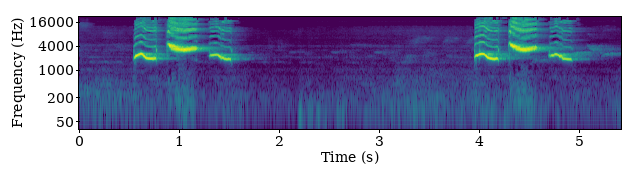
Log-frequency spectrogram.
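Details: Orange-headed thrush singing in the morning: two loud whistled phrases about three and a half seconds apart, each of three slurred notes, a rising-falling one, a higher bright one and a falling last note, with silence between.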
